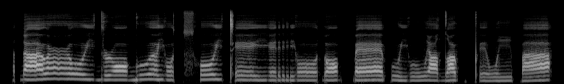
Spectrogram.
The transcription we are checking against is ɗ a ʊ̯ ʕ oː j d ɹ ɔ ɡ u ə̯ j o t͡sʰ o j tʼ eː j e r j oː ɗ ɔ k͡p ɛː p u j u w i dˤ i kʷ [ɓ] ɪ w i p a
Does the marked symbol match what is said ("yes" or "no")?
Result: no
